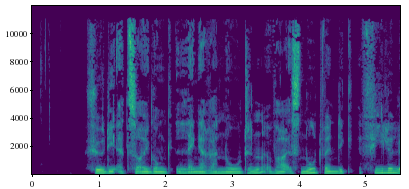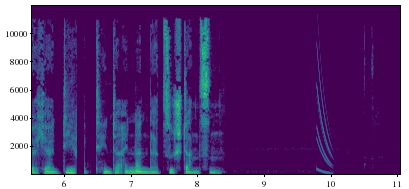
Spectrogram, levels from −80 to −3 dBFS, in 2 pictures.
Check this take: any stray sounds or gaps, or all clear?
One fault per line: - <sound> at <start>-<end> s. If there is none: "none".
- dropout at 6.2-6.3 s
- chirp at 9.8-10.1 s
